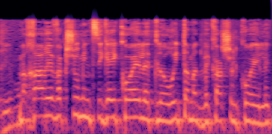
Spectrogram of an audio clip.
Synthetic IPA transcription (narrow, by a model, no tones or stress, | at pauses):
maχaʁjevakʃumint͡siɡe̞jko̞e̞let̪leoʁid̪tamad̪bekaʃe̞lko̞e̞let̪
